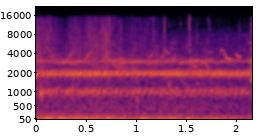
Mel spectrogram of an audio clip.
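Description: A steady, high-pitched chorus of small calling animals, with short chirps scattered over it.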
